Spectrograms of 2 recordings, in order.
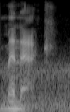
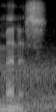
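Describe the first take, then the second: First: The word ends with a K sound. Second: The word ends with an S sound. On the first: The speaker calls it wrong. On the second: The speaker calls it right.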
